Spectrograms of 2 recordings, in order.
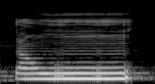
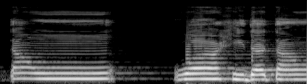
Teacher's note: ناک پہ آواز بھی جائے گی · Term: غنہ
